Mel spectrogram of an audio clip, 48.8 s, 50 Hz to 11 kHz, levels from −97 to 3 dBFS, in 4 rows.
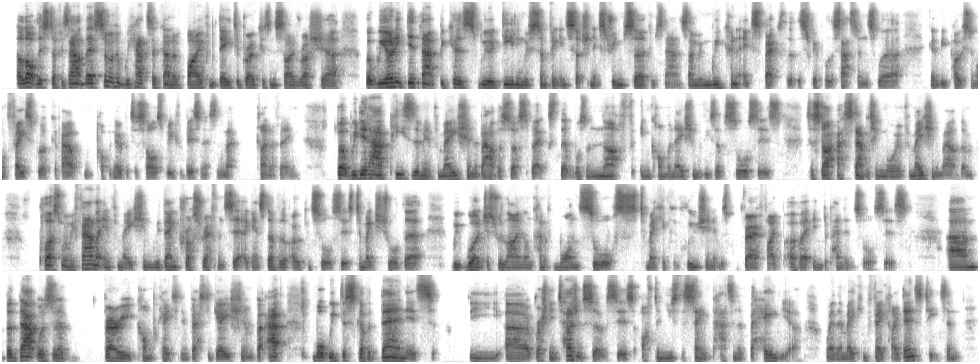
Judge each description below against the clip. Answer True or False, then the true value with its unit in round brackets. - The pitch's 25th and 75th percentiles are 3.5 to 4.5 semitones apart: False (2.9 semitones)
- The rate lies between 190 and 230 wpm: True (200 wpm)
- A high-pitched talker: False (110 Hz)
